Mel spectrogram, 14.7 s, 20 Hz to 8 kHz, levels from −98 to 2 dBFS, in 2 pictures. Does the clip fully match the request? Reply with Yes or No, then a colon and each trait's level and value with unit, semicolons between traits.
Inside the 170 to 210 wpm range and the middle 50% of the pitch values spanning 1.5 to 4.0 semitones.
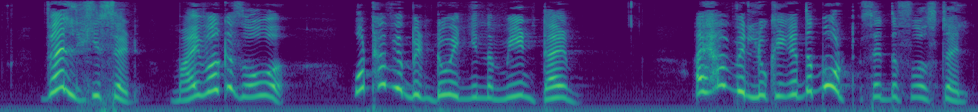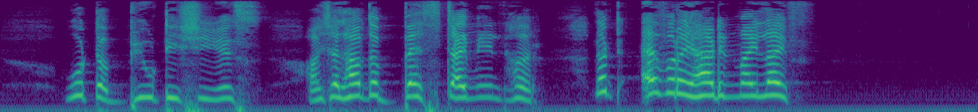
Yes: average, 190 wpm; average, 3.4 semitones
